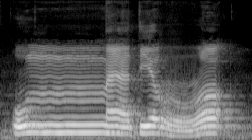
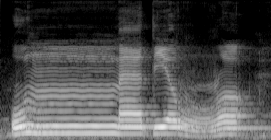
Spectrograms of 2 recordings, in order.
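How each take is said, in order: Both takes have the same delivery.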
